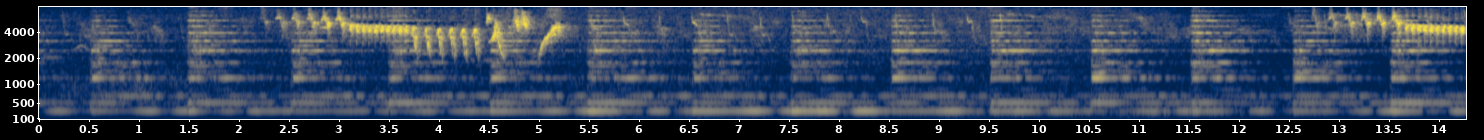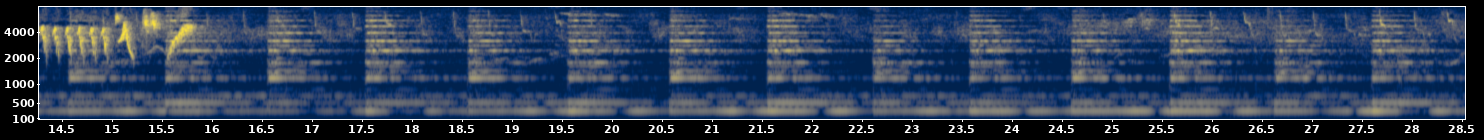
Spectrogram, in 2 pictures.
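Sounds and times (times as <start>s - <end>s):
bird song of high chirping notes and twitters: 0.1s - 11.8s, 12.4s - 28.5s.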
